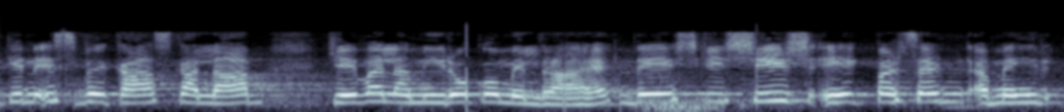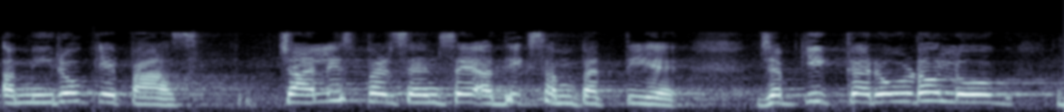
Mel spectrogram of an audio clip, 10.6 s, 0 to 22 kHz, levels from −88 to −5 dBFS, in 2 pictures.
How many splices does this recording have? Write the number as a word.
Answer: one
